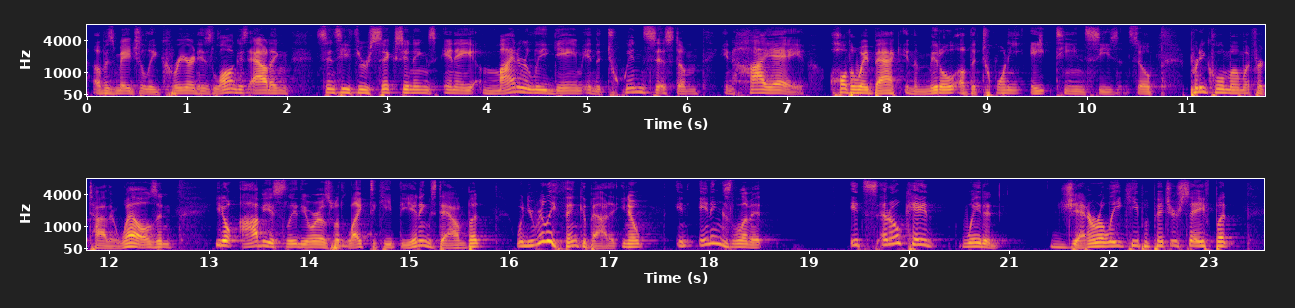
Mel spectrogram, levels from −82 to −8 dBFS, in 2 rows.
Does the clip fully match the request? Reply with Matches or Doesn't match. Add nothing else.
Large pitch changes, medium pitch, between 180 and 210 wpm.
Doesn't match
